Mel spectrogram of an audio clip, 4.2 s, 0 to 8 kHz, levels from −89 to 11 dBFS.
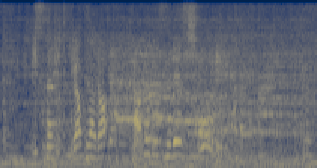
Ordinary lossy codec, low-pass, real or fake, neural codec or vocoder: none; 7.2 kHz; fake; codec, 32 kHz, 1.9 kbps, SNAC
